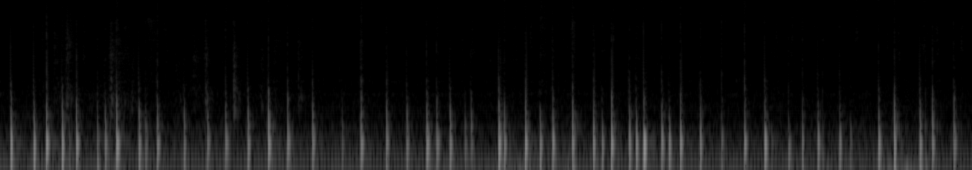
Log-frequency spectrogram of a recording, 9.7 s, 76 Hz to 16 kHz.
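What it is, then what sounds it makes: Cardboard box. Fingertips tap the top and side of a closed, medium-sized black printed Solid State Logic cardboard box. About 53 short, dull, low thuds land in quick, uneven runs, each dry and gone almost at once. The result is a soft, hollow patter with no bright edge or ring.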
